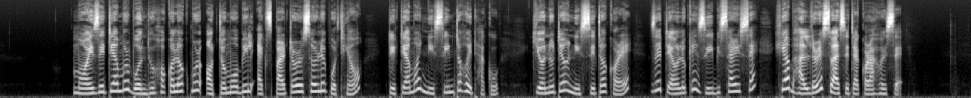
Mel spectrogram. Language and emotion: Assamese, happy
